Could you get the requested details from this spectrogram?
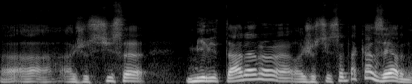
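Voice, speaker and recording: A man's fairly high, dark, mellow voice moves through very wide pitch swings. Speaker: retired judge and law professor. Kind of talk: interview. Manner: halting, many repetitions.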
